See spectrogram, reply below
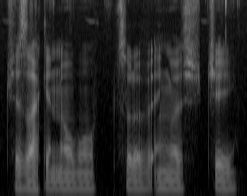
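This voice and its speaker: A young man chatting casually in a vlog, rambling and relaxed, swearing offhand. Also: deep voice, moderate pace, gravelly, no room sound. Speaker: travel vlogger. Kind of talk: casual chat.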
